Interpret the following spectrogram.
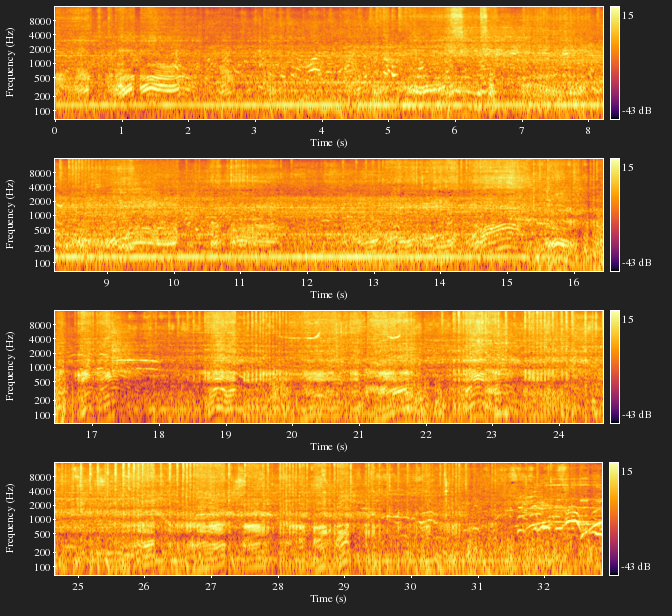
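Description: Off-road dirt bike engine revving, its pitch rising and falling with the throttle as it is worked slowly over logs and rocks, with people talking in the background.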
